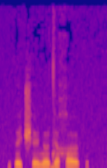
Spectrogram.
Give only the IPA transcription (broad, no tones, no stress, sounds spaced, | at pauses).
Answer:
θ ɛ t͡ʃʰ ɛ l ɐ d ɛ χ ɐ θ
